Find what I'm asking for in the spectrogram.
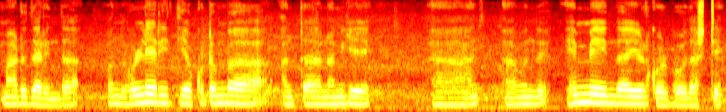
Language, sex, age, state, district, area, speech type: Kannada, male, 30-45, Karnataka, Udupi, rural, spontaneous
